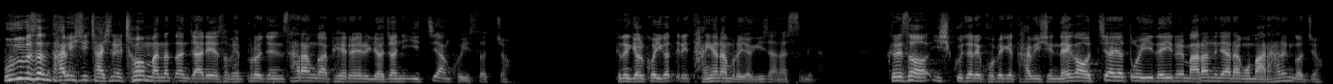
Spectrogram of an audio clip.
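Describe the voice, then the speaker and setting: A male pastor preaching a sermon earnestly, stressing points with slow, repeated phrases. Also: fairly high pitch, pushed and bright.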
